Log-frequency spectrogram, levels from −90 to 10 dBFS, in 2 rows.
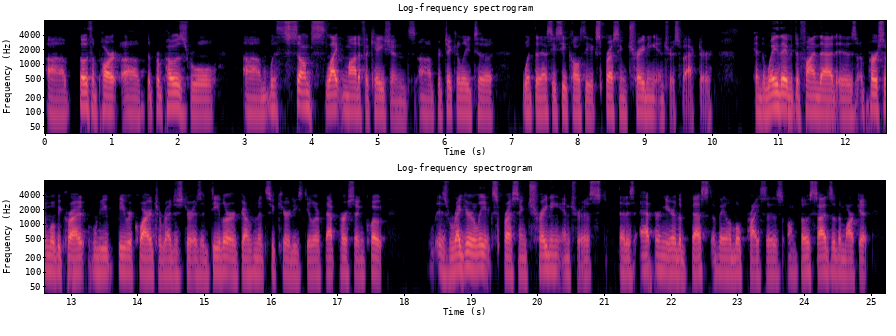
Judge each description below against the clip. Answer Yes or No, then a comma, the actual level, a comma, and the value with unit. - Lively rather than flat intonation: No, narrow, 2.4 semitones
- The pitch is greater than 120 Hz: No, low, 100 Hz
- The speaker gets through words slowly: No, average, 170 wpm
